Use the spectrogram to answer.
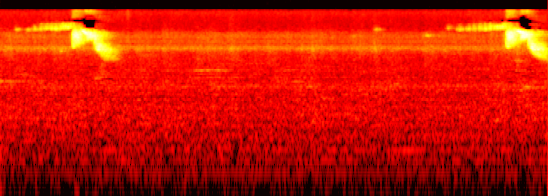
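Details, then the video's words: Two thin, very high, falling notes from a female blue-black grassquit, about four seconds apart, over a steady insect hiss; the call is played to encourage a male grassquit to sing. "O Piado dessa fêmea vai enlouquecer seu tiziu"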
